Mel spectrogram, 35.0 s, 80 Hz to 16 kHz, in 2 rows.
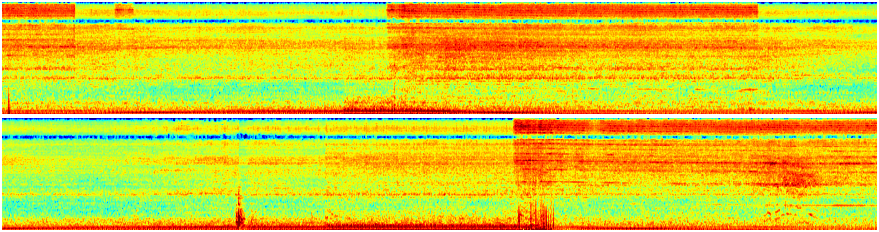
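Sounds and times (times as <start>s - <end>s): loud rasping burst: 0.0s - 35.0s
sawmill engine humming: 0.0s - 35.0s
sharp knock: 22.2s - 22.8s.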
